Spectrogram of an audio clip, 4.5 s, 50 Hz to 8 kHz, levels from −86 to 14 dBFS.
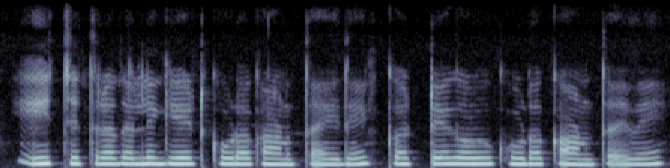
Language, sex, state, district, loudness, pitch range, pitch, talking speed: Kannada, female, Karnataka, Bidar, -12 LUFS, 265-280 Hz, 275 Hz, 120 wpm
